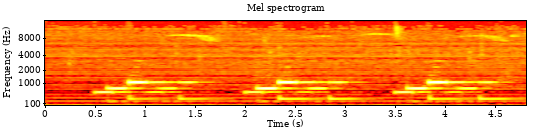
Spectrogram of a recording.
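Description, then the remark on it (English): An Amazon Alexa smart speaker alarm, set for 8:49 in the morning, rings: a short rising run of bright electronic chime tones repeated three times in an even loop, with a low hum underneath and no talking. “Alarm set for 8:49 this morning.”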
